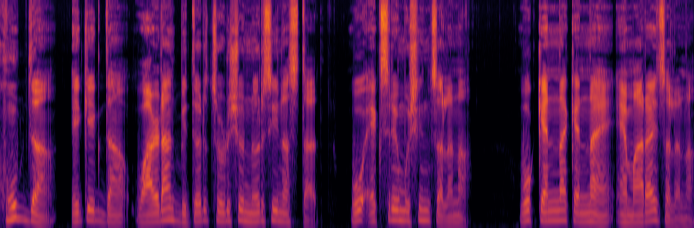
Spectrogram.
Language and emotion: Goan Konkani, neutral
